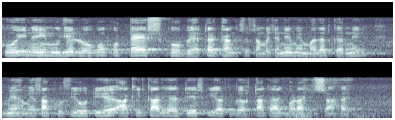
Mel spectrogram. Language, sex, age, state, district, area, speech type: Hindi, male, 45-60, Uttar Pradesh, Azamgarh, rural, read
